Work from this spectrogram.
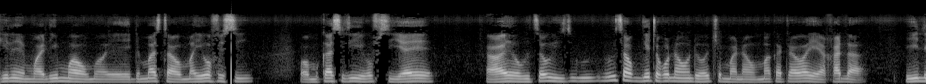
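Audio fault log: throughout: low-bitrate audio saved at a high bitrate. Nothing above 11.1 kHz, a cut-off likely left by an earlier low-rate MP3 pass that re-encoding cannot restore.
2.31 s: underrun with held sample. Output briefly froze at its last value for 0.67 ms, which fits a 32-sample gap; playback resumed in place, so it ends softly.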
